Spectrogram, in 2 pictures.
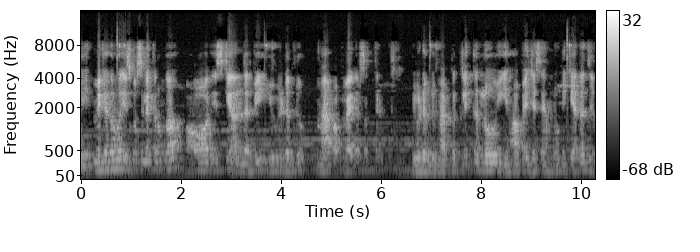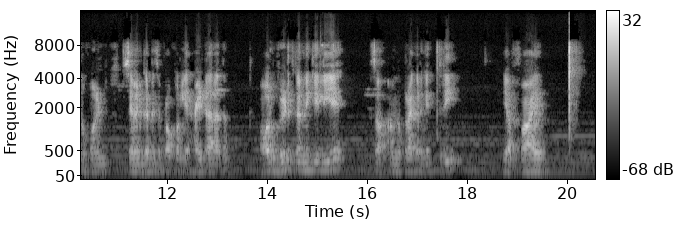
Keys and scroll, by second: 11.6 KP_0, 11.6 KP_Decimal, 11.7 KP_7, 12.5 Return, 17.0 KP_3, 17.3 Return, 18.8 KP_5, 19.9 Return.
